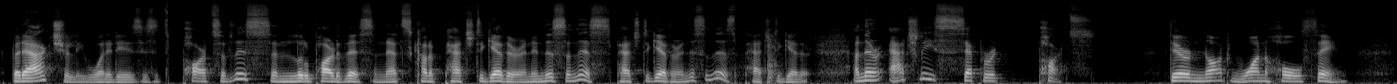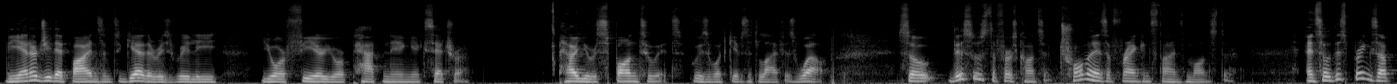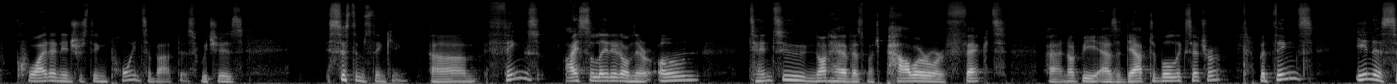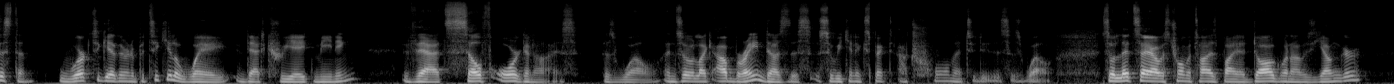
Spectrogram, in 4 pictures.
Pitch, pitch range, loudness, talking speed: 140 Hz, 125-165 Hz, -27 LUFS, 180 wpm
